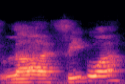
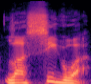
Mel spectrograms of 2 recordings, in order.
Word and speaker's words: La Sigua: Oh, it's La Sigua? La Sigua. Okay, very good. Well, my Spanish pronunciation is better on some words.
